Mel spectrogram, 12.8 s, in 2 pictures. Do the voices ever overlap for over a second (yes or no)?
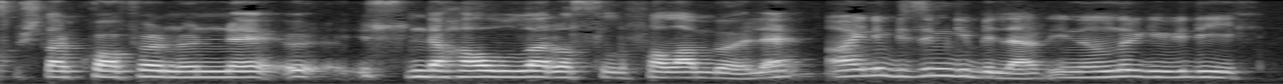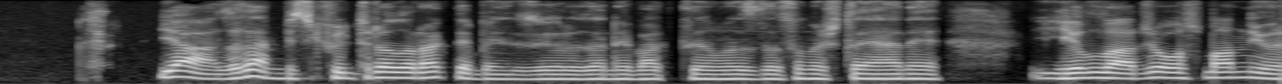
no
